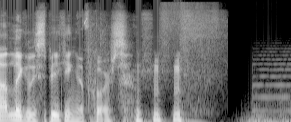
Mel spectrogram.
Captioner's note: chuckles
